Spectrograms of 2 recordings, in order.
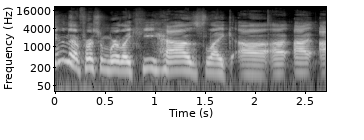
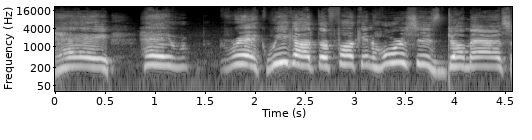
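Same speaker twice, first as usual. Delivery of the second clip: mock jeering, high taunting shout; 7 semitones higher than usual. Retelling a film scene across a river: imitating a shouted taunt. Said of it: "Benny taunt-, shouts over".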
